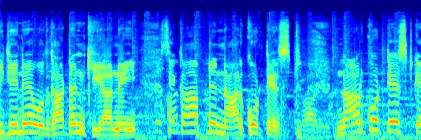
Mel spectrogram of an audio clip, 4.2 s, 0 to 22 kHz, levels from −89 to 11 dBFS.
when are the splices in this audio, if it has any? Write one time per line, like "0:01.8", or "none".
0:01.7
